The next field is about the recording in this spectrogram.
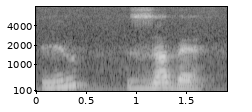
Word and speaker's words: avaient: E, por último, ils avaient. E aqui sempre lembrando, né? Nunca é pronunciado o ENT na terceira pessoa do plural.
